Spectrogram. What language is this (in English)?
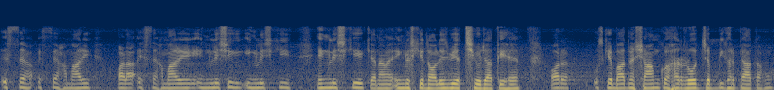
Urdu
